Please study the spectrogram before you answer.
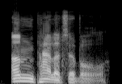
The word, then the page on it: Unpalatable: British English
